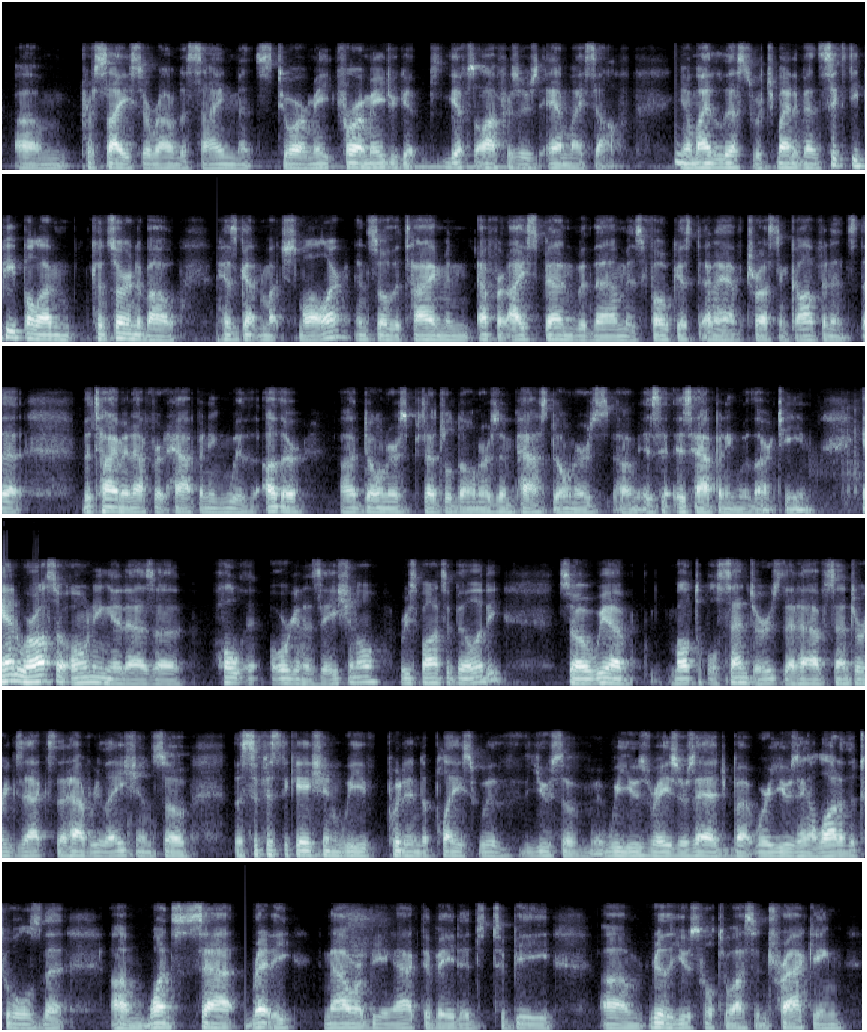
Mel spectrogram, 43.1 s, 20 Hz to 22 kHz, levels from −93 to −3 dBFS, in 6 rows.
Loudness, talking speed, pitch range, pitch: -20 LUFS, 190 wpm, 85-100 Hz, 90 Hz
